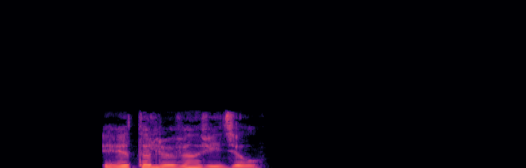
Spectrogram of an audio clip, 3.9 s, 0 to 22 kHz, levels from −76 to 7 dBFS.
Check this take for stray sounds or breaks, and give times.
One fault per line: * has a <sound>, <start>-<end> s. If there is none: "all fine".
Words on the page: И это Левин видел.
all fine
